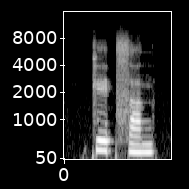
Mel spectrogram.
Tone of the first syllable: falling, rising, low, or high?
high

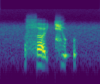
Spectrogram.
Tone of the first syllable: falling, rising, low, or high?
falling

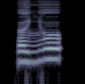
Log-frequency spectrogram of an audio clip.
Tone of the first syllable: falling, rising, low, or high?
low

